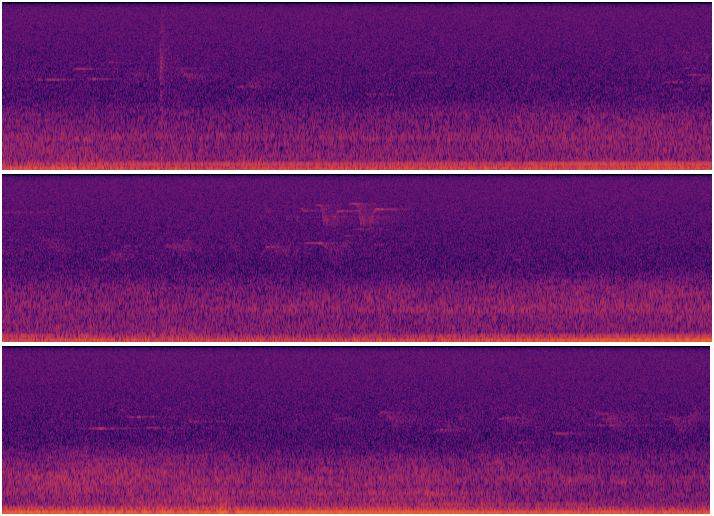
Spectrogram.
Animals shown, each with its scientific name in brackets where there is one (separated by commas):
Blackburnian Warbler (Setophaga fusca), Hermit Thrush (Catharus guttatus), Scarlet Tanager (Piranga olivacea)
